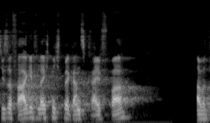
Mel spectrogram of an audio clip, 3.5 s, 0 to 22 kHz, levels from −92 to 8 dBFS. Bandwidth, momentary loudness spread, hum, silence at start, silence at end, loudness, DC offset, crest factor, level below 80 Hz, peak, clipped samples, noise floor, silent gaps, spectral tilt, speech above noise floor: 11.5 kHz; 11 LU; none; 0.05 s; 0 s; -26 LUFS; under 0.1%; 18 dB; -68 dBFS; -10 dBFS; under 0.1%; -65 dBFS; 2.87-3.27 s; -4.5 dB/octave; 39 dB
